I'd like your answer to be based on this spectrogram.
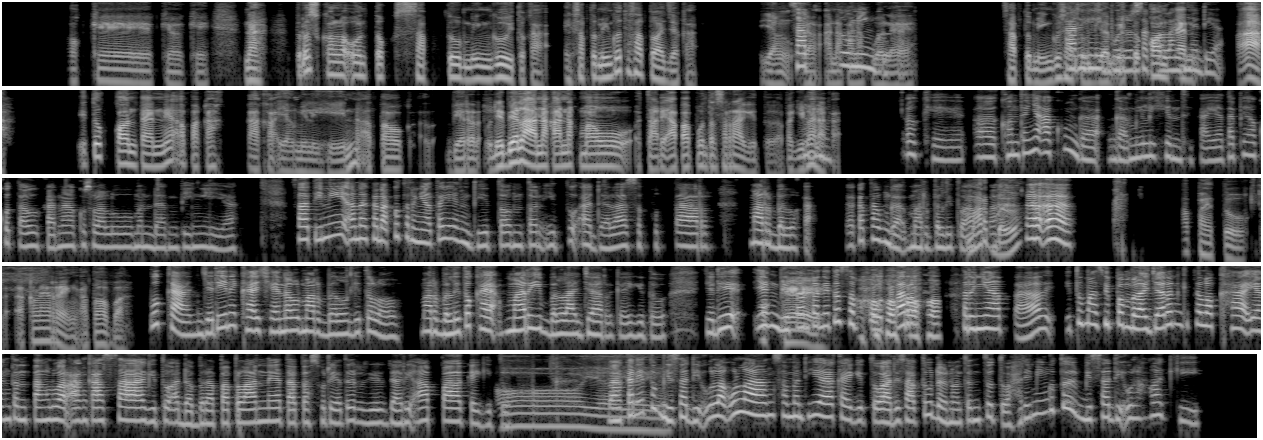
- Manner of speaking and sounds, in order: tapping; other background noise; laughing while speaking: "apa?"; laughing while speaking: "Oh"; laugh
- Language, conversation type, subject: Indonesian, podcast, Bagaimana kalian mengatur waktu layar gawai di rumah?
- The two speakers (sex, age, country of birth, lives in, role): female, 30-34, Indonesia, Indonesia, guest; male, 30-34, Indonesia, Indonesia, host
